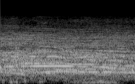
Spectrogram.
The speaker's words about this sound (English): Are you booing me or are you booing Taco Cabana?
